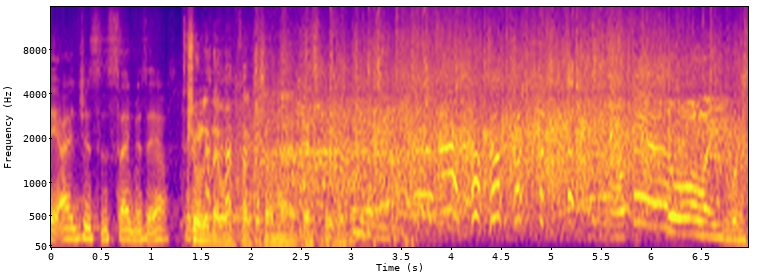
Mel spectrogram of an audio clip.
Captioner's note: laughter, cheering, applause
